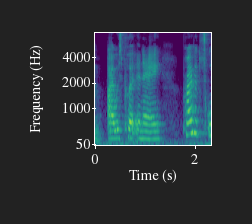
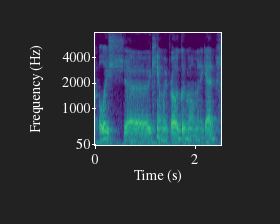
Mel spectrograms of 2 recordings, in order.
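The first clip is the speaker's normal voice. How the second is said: whispered relief; 7 dB quieter than usual. Retold or imitated. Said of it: "be like".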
